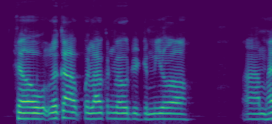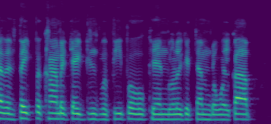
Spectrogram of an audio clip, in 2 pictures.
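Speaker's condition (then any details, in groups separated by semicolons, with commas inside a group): Cerebral palsy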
